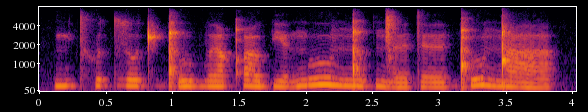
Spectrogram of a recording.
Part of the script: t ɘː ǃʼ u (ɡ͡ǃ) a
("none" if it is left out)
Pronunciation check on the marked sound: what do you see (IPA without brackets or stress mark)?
ŋ͡ǃ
